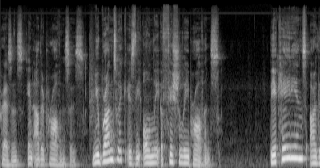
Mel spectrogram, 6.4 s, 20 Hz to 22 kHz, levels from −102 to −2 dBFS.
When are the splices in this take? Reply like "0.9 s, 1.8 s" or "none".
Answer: 1.7 s, 3.8 s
